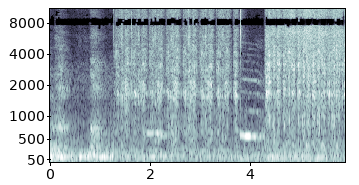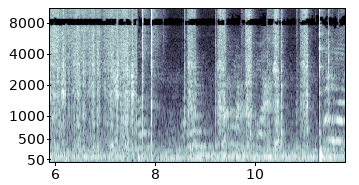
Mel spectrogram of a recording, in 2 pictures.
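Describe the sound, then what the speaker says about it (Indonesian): Batter is pushed through a sieve to smooth its texture, producing close, repeated scraping and rubbing strokes with small clinks of utensil against metal mesh, soft and irregular throughout. "selanjutnya ini akan saya saring. Jadi supaya teksturnya lebih halus"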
